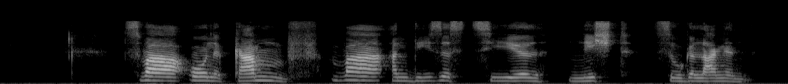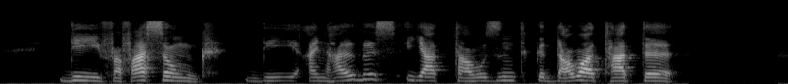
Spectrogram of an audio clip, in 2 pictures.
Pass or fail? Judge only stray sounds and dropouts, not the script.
pass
